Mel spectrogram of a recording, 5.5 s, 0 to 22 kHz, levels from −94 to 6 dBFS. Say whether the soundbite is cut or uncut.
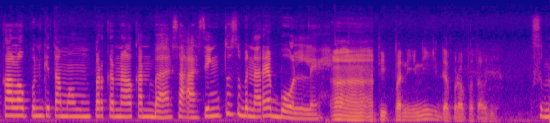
cut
